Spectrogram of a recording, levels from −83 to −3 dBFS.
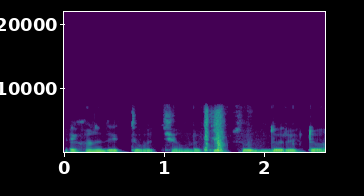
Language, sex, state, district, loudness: Bengali, male, West Bengal, Paschim Medinipur, -27 LUFS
